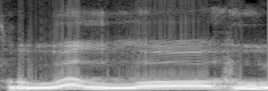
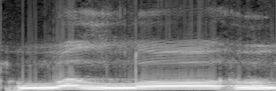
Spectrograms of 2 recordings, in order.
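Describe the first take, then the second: Both takes have the same delivery.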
